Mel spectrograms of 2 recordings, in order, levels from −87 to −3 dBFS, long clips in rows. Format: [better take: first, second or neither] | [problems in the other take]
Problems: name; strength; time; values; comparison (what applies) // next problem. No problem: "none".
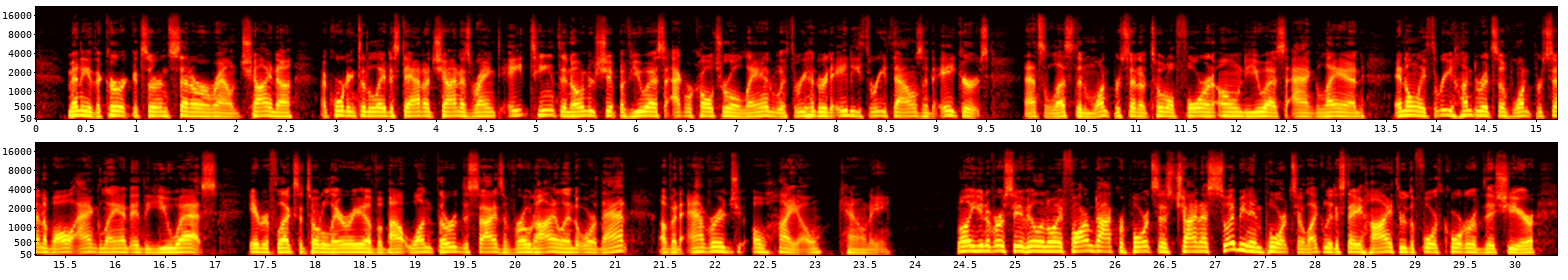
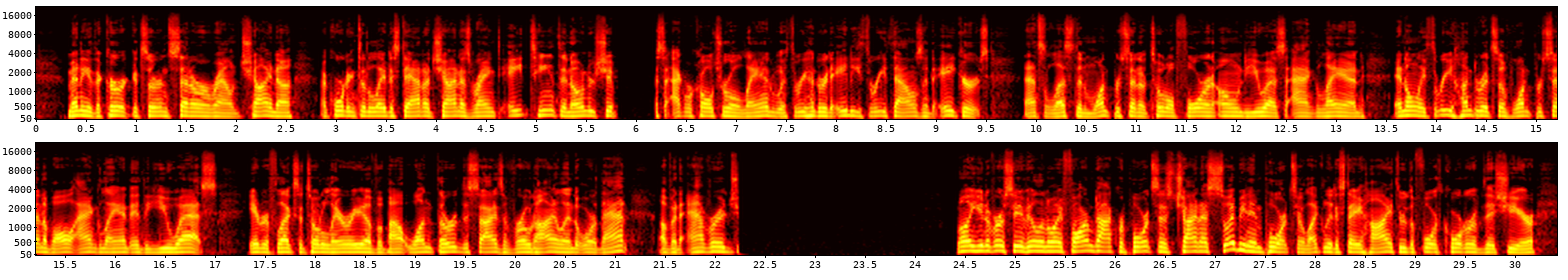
first | audio cutting out; at 6 s and at 22 s for 2 s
